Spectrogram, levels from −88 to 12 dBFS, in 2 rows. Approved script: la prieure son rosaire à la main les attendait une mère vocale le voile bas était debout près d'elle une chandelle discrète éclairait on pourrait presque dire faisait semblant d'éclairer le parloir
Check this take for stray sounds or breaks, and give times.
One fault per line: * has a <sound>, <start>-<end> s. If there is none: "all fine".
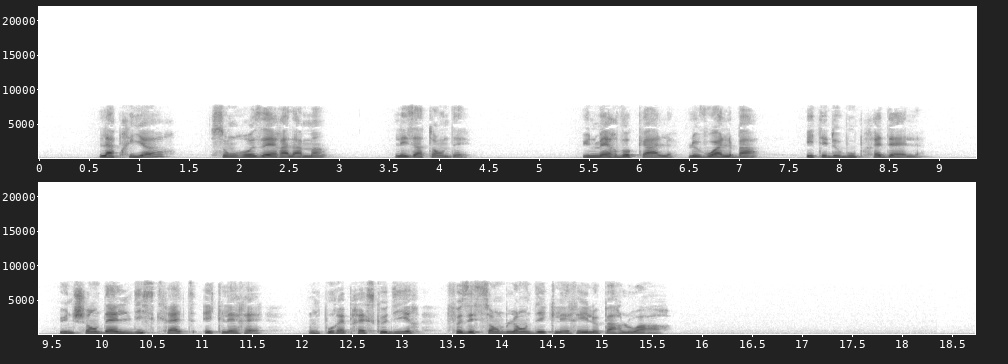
all fine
